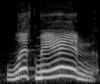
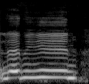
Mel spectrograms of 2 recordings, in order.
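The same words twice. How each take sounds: First: Higher, put-on Australian husband; mock Australian call, pitched up; Australian accent. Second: Higher, drawn-out call in mock husband voice; husband calling from outside the room, not in his accent; mock plea, pitched up; impersonated husband. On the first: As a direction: imitate an Australian husband calling out. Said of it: "he's Australian. He's like". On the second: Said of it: "that isn't how he talks, he's Australian".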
